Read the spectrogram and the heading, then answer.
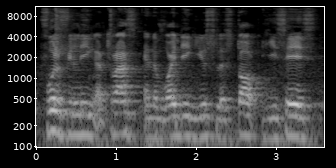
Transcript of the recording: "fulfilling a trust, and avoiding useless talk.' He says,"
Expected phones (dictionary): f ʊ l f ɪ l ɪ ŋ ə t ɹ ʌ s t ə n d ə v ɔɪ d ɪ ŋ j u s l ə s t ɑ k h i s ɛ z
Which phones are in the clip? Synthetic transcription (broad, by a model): f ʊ l f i l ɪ ŋ ə t ɹ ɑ s t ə n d ə v ɔɪ d ɪ ŋ j u s l ə s t ɑ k h i s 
